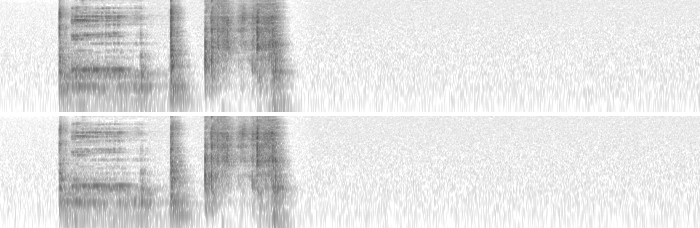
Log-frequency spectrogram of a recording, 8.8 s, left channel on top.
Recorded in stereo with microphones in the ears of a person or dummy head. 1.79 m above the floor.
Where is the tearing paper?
5° right (ahead or behind), 4 m.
